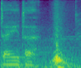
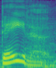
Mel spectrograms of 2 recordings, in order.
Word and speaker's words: data: The pronunciation of the word data is also important to point out. There are two main ways to pronounce this word. Data or data and data.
